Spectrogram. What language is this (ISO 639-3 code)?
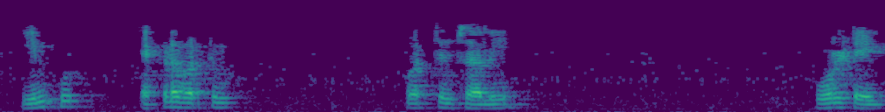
tel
